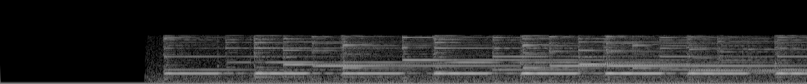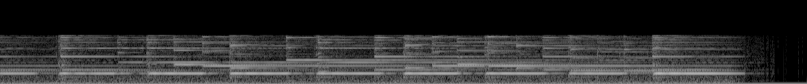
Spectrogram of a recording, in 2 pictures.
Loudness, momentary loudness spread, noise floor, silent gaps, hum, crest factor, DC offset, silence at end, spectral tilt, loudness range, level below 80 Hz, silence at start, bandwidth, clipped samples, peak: -27 LUFS; 6 LU; under -90 dBFS; none; none; 14 dB; 1%; 0.35 s; -7.5 dB/octave; 3 LU; -48 dBFS; 1.45 s; 4 kHz; under 0.1%; -12 dBFS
